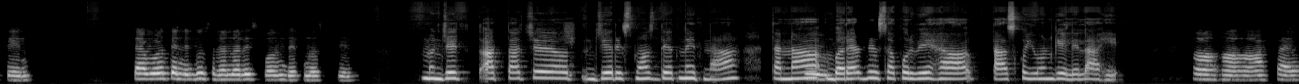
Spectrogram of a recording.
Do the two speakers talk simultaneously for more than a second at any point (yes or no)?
no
